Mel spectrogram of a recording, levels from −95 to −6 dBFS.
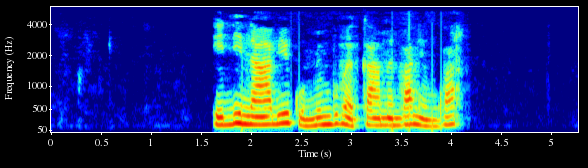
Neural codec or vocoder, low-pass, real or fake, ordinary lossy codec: none; 5.4 kHz; real; AAC, 24 kbps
